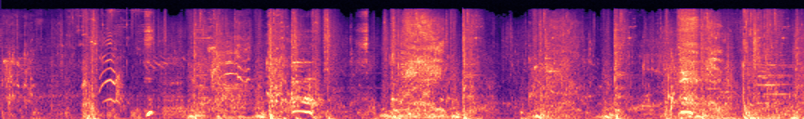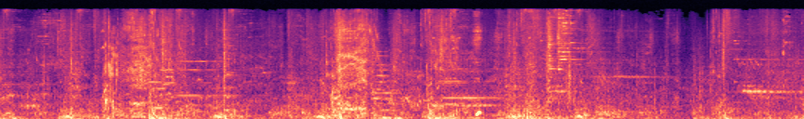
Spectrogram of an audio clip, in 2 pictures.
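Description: Sword blows and magic blasts crash in quick bursts.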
